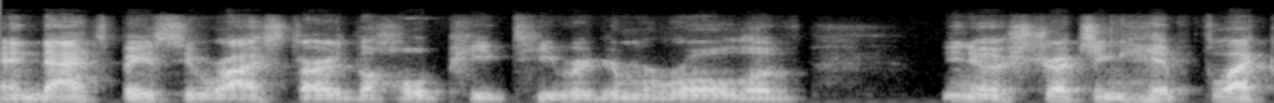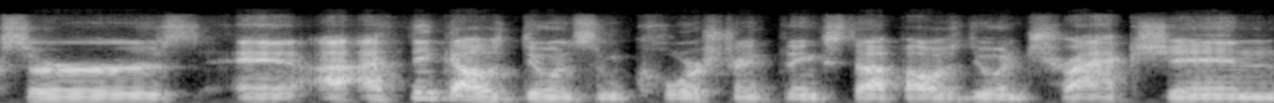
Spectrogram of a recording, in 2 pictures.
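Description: At a moderate pace, a man talks in an ordinary speaking voice, recorded very cleanly with a silent background. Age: 30s. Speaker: strength coach. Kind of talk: casual chat.

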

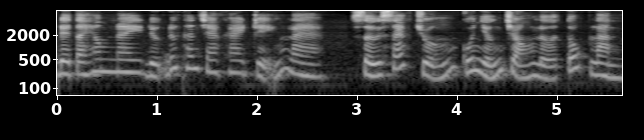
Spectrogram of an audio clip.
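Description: A woman's fairly high, somewhat breathy voice with a dark, mellow tone, lively intonation and a fairly slow pace. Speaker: radio news presenter. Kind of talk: news reading.

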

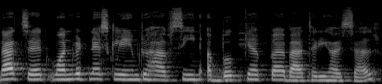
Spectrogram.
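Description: In a very clean recording with a silent background, a woman speaks at a medium pitch and a moderate pace in a dramatic tone. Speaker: podcast narrator. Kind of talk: true-crime narration, scripted storytelling read aloud. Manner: dramatic, measured, storyteller tone with ominous emphasis; formal, steady delivery.

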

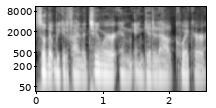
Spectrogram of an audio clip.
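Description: The sound is dry and close with no echo, in a very clean recording with a silent background. A man talks at a fairly low pitch, somewhat breathy. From Chicago area, Illinois. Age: 50s. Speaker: pastor and businessman. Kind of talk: interview testimony. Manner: energetic.

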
